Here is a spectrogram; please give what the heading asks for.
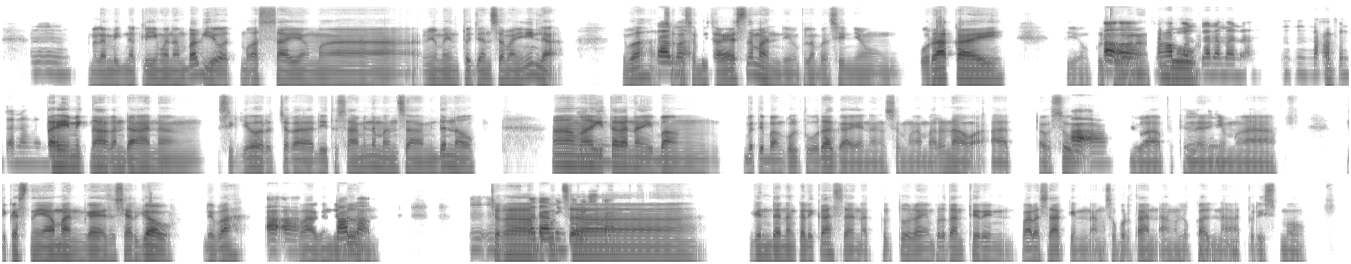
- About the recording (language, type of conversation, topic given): Filipino, unstructured, Mas gusto mo bang maglakbay sa ibang bansa o tuklasin ang sarili mong bayan?
- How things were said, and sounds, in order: other background noise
